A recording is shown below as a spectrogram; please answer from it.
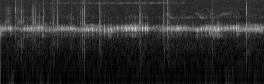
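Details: Schlegel's green tree frogs in breeding season. Several overlap in a near-continuous chorus of pulsed, rattling trills that rise and fall in loudness. Sharp clicks and taps break in throughout.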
